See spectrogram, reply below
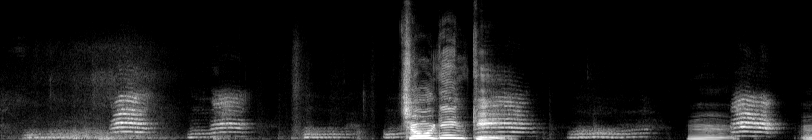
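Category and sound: animal, cat meowing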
